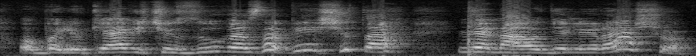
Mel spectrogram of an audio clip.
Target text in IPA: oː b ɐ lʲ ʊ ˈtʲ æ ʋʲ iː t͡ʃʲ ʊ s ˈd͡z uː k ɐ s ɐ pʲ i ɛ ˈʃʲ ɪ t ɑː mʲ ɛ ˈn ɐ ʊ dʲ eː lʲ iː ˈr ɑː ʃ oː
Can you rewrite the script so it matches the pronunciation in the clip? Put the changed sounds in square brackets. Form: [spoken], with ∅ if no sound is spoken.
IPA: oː b ɐ lʲ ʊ [ˈkʲ] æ ʋʲ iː t͡ʃʲ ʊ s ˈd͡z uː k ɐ s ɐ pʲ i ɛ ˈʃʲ ɪ t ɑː [nʲ] ɛ ˈn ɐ ʊ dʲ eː lʲ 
